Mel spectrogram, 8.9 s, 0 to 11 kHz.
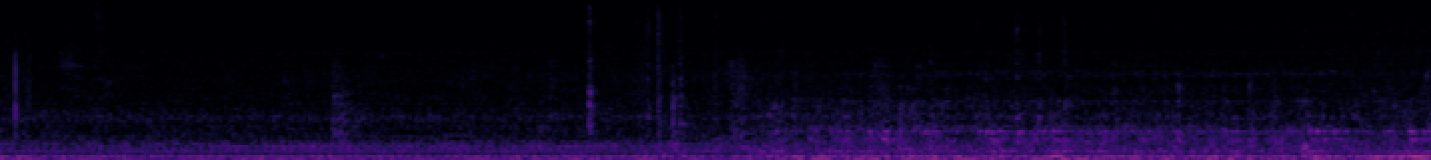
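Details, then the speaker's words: Worcester Bosch 30i ErP boiler with no heating or hot water and fault code EA227, running after a reset: uneven gurgling and sloshing like a washing machine. "we can hear it sounds like a washing machine in there so we're going to whip the case off"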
